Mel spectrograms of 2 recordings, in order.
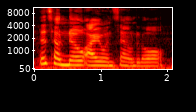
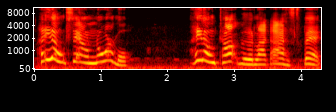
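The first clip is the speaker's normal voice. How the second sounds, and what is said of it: Exaggerated rural Midwestern voice. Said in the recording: “That's how I'm imagining that you sounded. ... Iowans sound more like Kid Rock”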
